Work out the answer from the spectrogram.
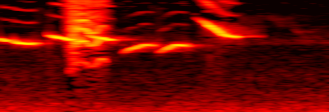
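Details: Yellow-bellied seedeater, viviti song with female call, used to stimulate male singing: a short whistle, a loud harsh chip, two lower sliding whistles, then a higher downslurred whistle, all within about one second.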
